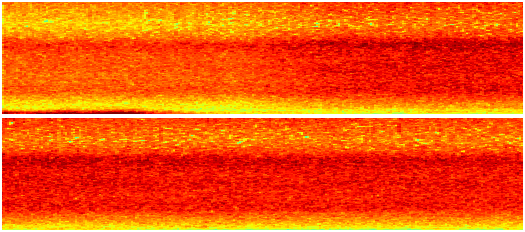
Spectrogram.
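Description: Thunder rumbling loudly for about the first two seconds, then steady rain hissing on the river and the leaves of the trees.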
